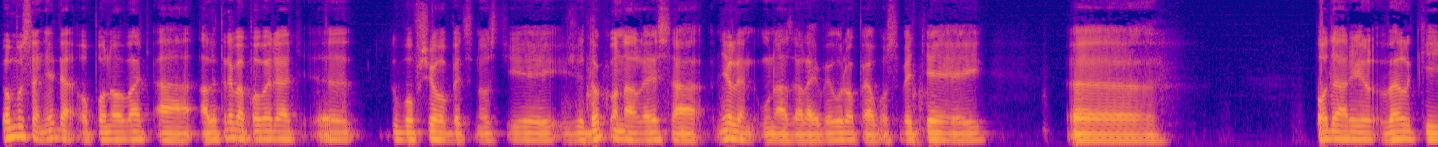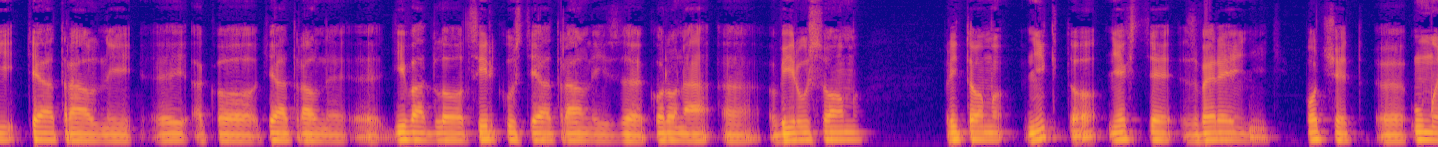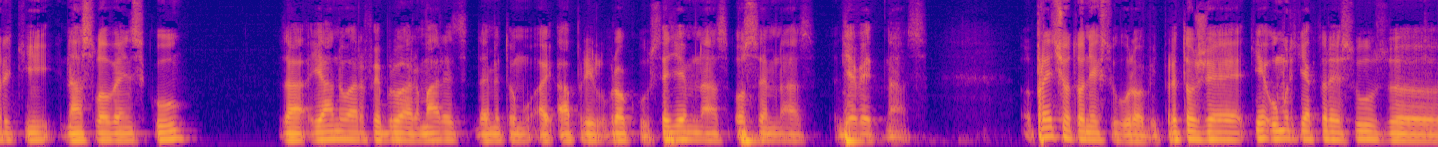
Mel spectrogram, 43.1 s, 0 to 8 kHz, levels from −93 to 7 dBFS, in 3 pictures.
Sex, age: male, 50-69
